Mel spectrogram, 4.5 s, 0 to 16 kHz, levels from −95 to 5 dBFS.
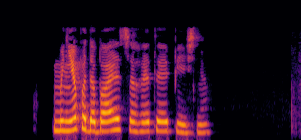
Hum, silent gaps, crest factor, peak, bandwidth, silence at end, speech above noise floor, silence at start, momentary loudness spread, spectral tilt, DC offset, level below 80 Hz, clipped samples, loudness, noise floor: none; none; 18 dB; -2 dBFS; 7.8 kHz; 1.4 s; 72 dB; 0.8 s; 13 LU; -4 dB/octave; under 0.1%; -66 dBFS; under 0.1%; -17 LUFS; -89 dBFS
